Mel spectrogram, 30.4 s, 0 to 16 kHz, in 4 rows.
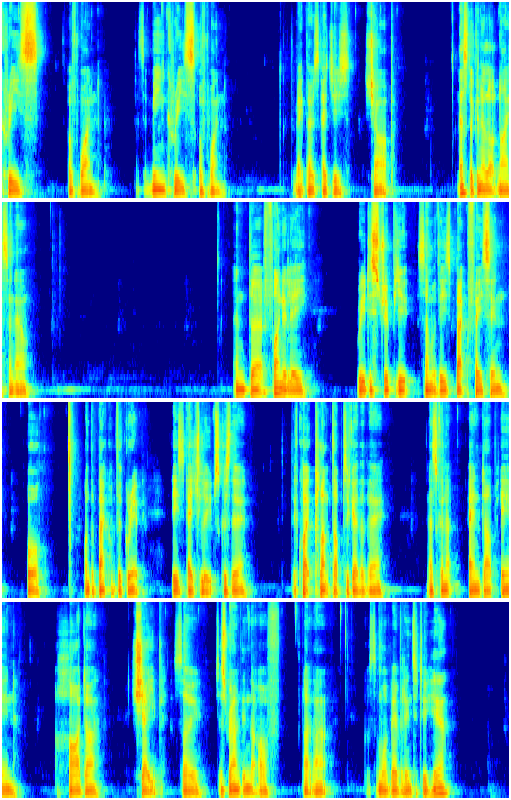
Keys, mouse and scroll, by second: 0.1-0.5 scroll down 6, 0.6 middle click, 0.8 scroll up 2, 1.1 alt+Left, 1.4 ctrl+Delete, 1.9 alt+Left, 2.2 ctrl+b, 3.7 Tab, 3.9 scroll down 2, 4.2 click, 4.5 shift+middle click, 4.6 scroll down 1, 4.7 middle click, 6.2 click, 6.3 Tab, 6.4 middle click, 7.2 middle click, 7.9 scroll up 2, 8.0-10.1 shift+middle drag, 10.1 click, 10.3 middle click, 11.2 scroll up 4, 11.4 shift+middle click, 11.6 click, 11.7 scroll down 1, 11.8 shift+middle click, 12.4 scroll up 2, 12.7-14.4 shift+middle drag, 14.4 ctrl+click, 14.8 scroll down 1, 14.9 shift+middle click, 15.4 ctrl+click, 15.6 shift+middle click, 16.0 shift+click, 16.1 shift+click, 16.7-18.3 middle drag, 18.3 shift+click, 18.4 shift+click, 18.6 shift+middle click, 18.9 scroll up 3, 19.1-21.0 middle drag, 21.0 scroll down 1, 21.0 shift+middle click, 21.5 scroll up 1, 21.7 shift+click, 21.8 middle click, 22.2 ctrl+click, 22.6 shift+middle click, 23.0 ctrl+click, 23.2 scroll down 3, 23.3 middle click, 23.6 s, 24.8 scroll down 1, 24.9 Tab, 25.0 click, 25.1 middle click, 25.9-26.4 scroll up 4, 26.0 shift+middle click, 26.4 click, 26.9 middle click, 27.8 click, 28.1 Tab, 28.2 middle click, 28.6 KP_3, 29.0 z, 29.1 scroll up 2, 29.3 shift+middle click, 29.8 alt+click.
